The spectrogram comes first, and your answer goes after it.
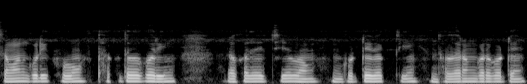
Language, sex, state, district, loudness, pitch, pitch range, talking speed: Odia, male, Odisha, Malkangiri, -17 LUFS, 135 Hz, 130-140 Hz, 150 wpm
